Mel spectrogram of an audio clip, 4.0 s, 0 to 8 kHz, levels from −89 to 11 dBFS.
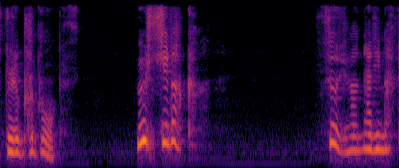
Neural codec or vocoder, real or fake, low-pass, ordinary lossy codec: autoencoder, 22.05 kHz, a latent of 192 numbers a frame, VITS, trained on one speaker; fake; 7.2 kHz; none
